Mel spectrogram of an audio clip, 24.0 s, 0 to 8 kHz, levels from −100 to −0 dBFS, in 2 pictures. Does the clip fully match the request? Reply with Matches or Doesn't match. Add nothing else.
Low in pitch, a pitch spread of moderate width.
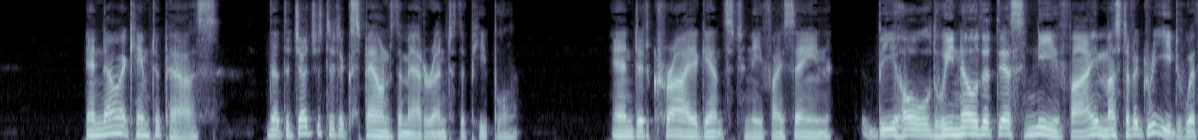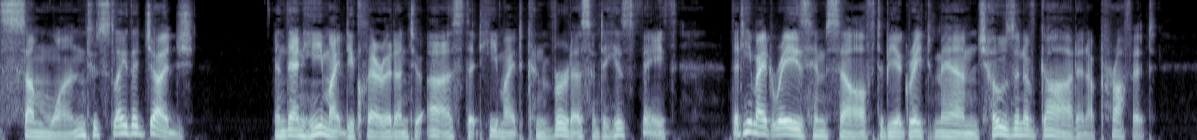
Doesn't match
